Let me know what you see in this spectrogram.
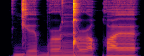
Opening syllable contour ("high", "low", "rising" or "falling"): low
